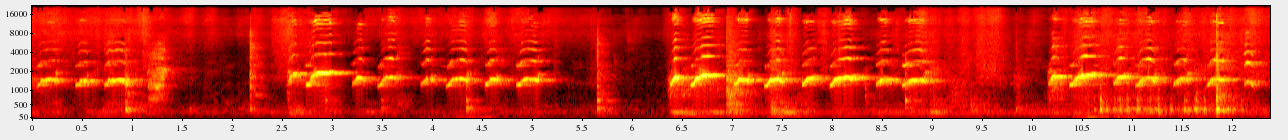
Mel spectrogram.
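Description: A cockatiel whistles a song of clear, bouncing notes in phrases broken by short pauses.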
